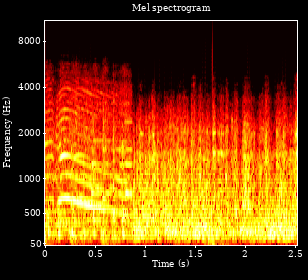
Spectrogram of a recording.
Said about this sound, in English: We're now at the North Pole, where a rocket is being launched to catch the satellite and rescue Santa. Control tower to rocket. Prepare to blast off.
